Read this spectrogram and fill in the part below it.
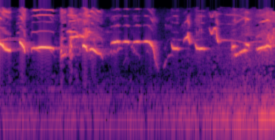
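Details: Oriental magpie-robin producing a varied chain of whistled notes, including a long descending slur and upward-flicked chirps, with a faint hum underneath.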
